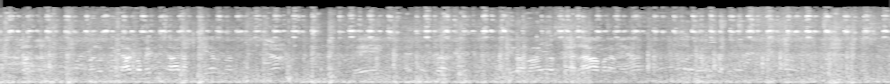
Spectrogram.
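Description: Passengers chatter in lively voices close by.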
